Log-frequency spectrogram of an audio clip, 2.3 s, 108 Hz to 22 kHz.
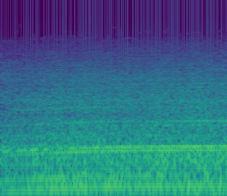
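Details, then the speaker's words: Bone-stock 2017 Ram 2500 Cummins diesel, 68RFE transmission, 3.42 gears, towing toy hauler uphill: steady high whine over diesel drone, pitch unchanging; owner unsure, suspects loud fan kicking on; cause unconfirmed. "I don't know if something happened or what, but she's like, something's whining in there like crazy."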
